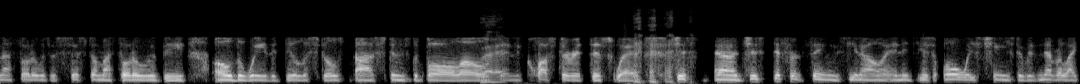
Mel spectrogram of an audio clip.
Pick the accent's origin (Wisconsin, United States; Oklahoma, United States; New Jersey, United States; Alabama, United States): New Jersey, United States; I grew up in Jersey, around Atlantic City area, but never really gambled.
